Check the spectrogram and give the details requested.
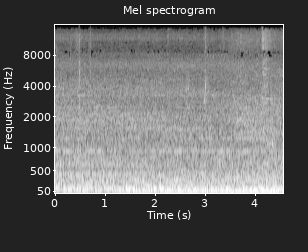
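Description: Steady low hum and rumble of the Fujisan View Express train standing at the station platform.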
